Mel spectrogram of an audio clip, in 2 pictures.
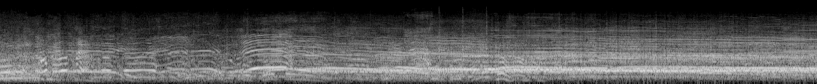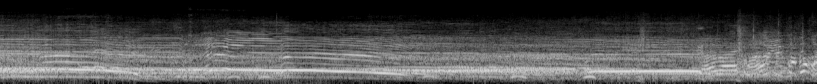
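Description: A large crowd of men and women sings and chants loudly together outdoors.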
